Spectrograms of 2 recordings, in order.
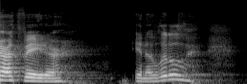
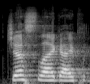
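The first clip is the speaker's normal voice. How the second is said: normal talking voice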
